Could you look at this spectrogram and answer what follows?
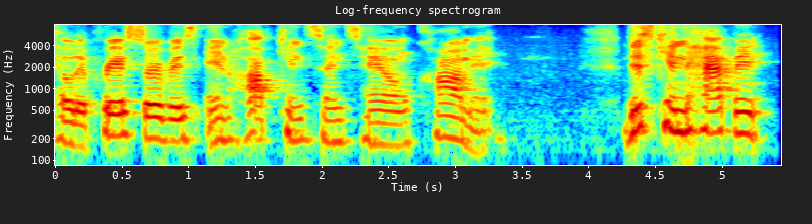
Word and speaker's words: Hopkinton: mother in related news hopkinton h-o-p-k-i-n-t-o-n i guess i was mispronouncing it hop content schools closed early on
